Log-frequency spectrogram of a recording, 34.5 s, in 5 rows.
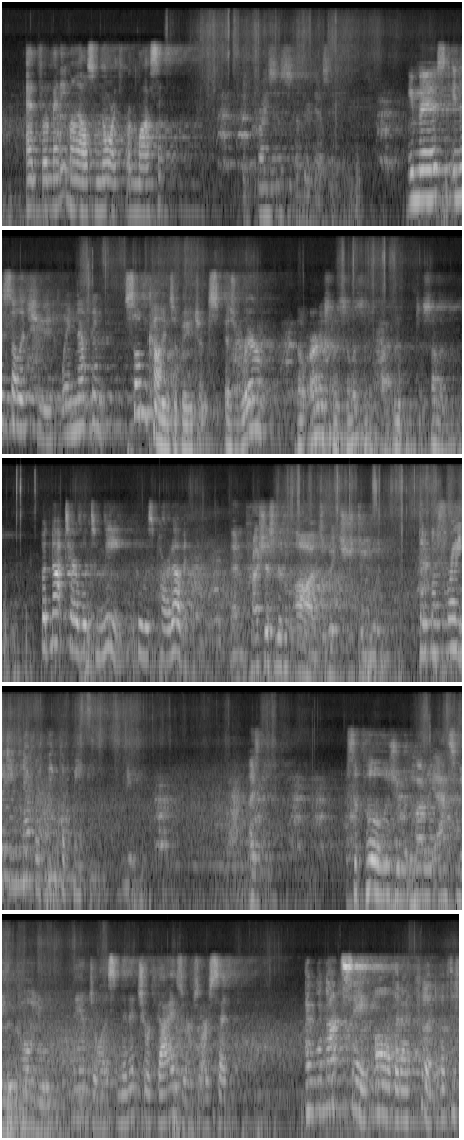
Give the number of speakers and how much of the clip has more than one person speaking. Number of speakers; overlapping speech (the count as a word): eight, no overlap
